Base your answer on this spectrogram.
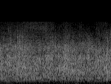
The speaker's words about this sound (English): That's right. My Minister of Transportation is applauding there. Way to go, Glenn.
